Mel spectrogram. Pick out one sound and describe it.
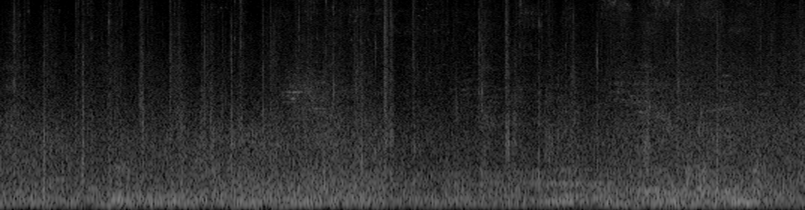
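Footsteps crunch on gravel and stones.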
